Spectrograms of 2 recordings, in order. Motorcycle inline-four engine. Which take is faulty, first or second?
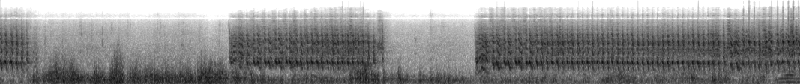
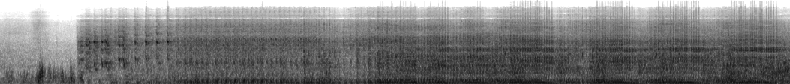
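first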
